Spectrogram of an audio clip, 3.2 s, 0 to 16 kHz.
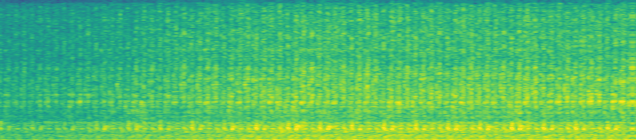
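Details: Nissan Urvan E25 ZD30 diesel with VP44 fuel pump; even clatter about three beats a second, steady, no misses or surging. Healthy idle.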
